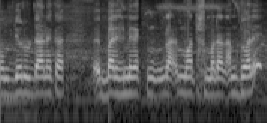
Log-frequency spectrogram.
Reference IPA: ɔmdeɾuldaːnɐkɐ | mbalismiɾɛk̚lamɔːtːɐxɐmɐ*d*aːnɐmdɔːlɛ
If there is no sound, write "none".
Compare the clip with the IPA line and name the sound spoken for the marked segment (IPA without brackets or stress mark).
d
